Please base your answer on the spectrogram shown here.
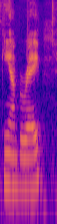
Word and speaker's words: Guillain-Barré: Some people pronounce it Guillain-Barré, but it's a French term. It's two physicians' names, Guillain-Barré.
